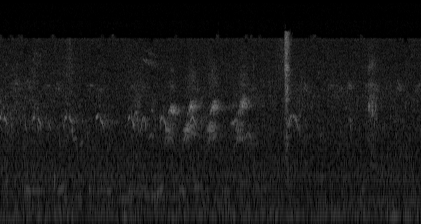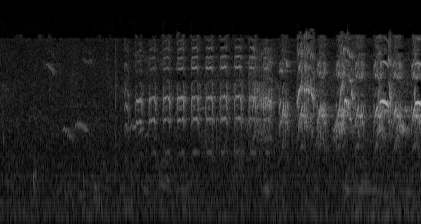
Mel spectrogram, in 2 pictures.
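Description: Birds chirping in short, scattered calls. About five seconds in, a bird starts a rapid run of repeated high chirps that grows louder toward the end.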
